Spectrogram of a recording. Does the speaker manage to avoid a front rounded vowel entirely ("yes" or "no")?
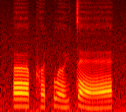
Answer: no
